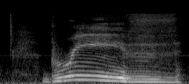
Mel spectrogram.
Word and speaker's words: breathe: Breath is a noun. Take a breath, unvoiced. But when you change it into a verb, the vowel changes and it becomes breathe. I am breathing with a voiced TH.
